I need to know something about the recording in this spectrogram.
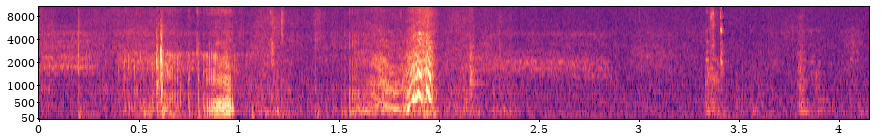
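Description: Two short swishes of fabric and handling noise close to the microphone, about a second apart, then a couple of faint clicks near the end.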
